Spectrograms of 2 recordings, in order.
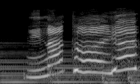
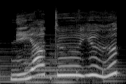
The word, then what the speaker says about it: Near to You: 次の曲はニト U でございますからみなちゃんこの曲名はニア to ユって読むんですよそうでござい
